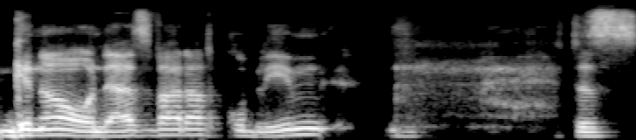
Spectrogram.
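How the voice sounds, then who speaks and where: A man talks with a northern German accent and fairly even intonation. The background is quiet. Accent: sounds northern German. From Germany, Münsterland. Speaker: podcast co-host, newsletter writer. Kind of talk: casual chat.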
